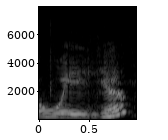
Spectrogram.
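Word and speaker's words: huella: É a letra H, tá? Que no português a gente conhece como H. O exemplo aqui é oelha. Oelha é pegada, tá bom? E a letra H, ela não tem som de nada.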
